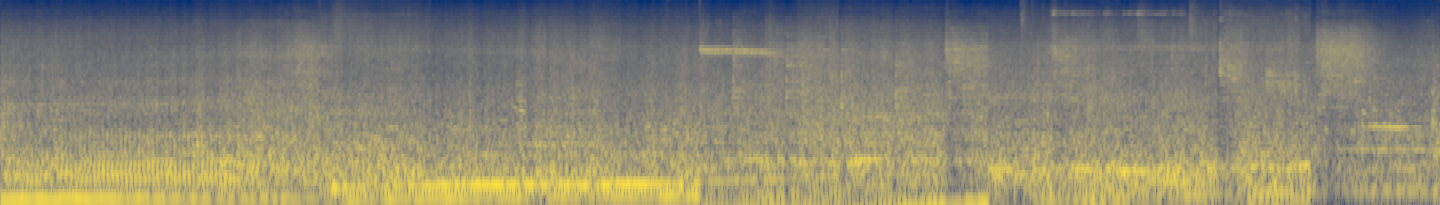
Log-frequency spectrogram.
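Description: Loud road traffic with a heavy truck passing close, a low engine drone under a rushing noise; the drone eases off after about twelve seconds and drops away near the end.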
